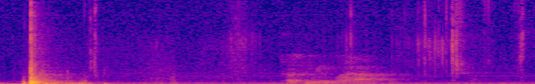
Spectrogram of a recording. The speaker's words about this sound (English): I mean, the chewing noise is, I'm going to be unbearable listening to.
